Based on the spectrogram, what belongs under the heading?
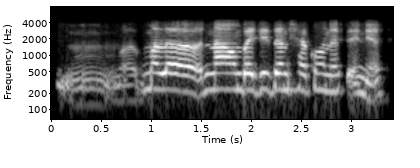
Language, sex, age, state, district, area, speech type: Kashmiri, female, 18-30, Jammu and Kashmir, Pulwama, rural, conversation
